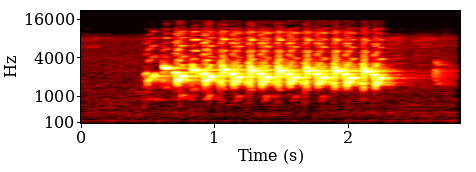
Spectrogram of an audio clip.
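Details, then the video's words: Sooty-headed bulbul (trucukan) singing in the rolling 'ngerol' style with rich fill, used as a lure to draw replies: a dense two-second burst of rapid, bubbly chattering notes, then a short faint trailing note. "Panggilan Burung Trucukan Garuda Ngerol Isian Mewah Cepat Bikin Nyaut"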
